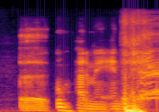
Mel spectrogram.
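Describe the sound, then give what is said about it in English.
A burp after drinking wine. Short voiced grunts lead into a low, rough, guttural belch near the end, loud and close. “Sorry, I just had that wine. Oh, it's a very savory umami burp. Very umami.”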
